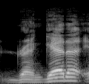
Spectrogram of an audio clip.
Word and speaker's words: 'Ndrangheta: This is going to be about the Drangheta in Australia, and I think I spelled I pronounced that right, didn't I, Cam?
